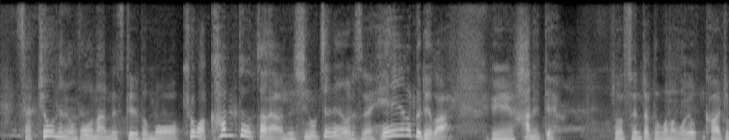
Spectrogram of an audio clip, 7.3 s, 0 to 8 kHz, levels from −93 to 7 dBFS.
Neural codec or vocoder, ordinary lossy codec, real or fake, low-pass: codec, 16 kHz, 1 kbps, FunCodec, trained on LibriTTS, 50 frames a second; none; fake; none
